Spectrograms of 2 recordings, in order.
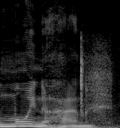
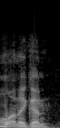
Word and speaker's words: Monaghan: When you say Paul Monaghan, do you mean do you mean Paul Moynihan? – No, Paul Monaghan. – How is that spelt? – That is spelt M-O-N-A-G-H-A-N.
